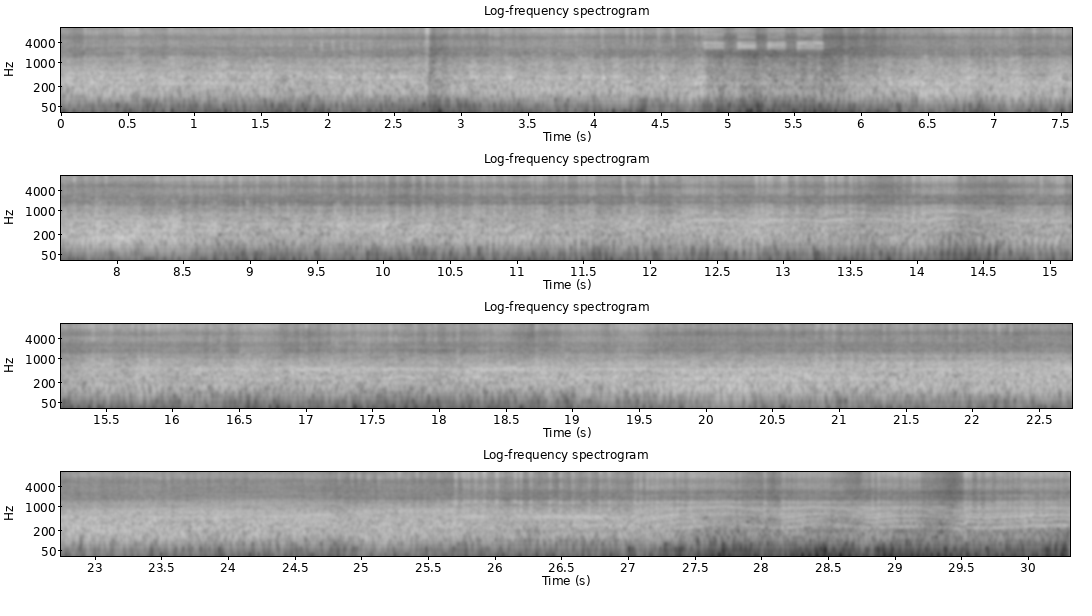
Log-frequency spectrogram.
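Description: A procession of vintage Jawa two-stroke motorcycles, some with sidecars, riding past one after another, their engines running together in a dense, continuous drone. Now and then a bike's engine rises and falls in pitch as it is revved.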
